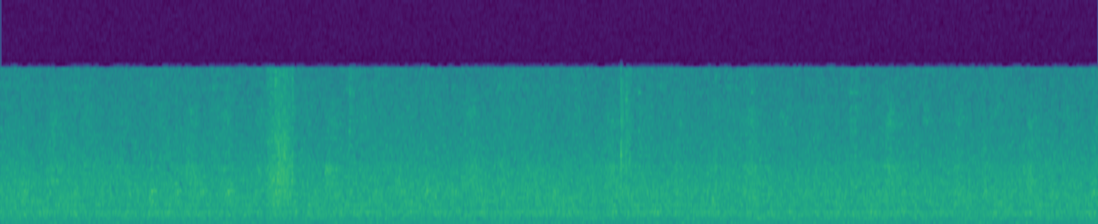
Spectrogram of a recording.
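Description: Metal parts clink softly as a hand handles a cylinder head.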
